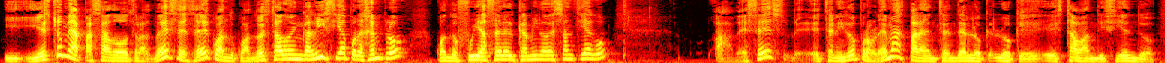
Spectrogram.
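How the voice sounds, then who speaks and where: A man's voice: mid-range voice, big pitch swings, fairly quick, a little mellow, slightly rough. A man teaching Spanish in a casual, rambling monologue. He speaks straight to his listeners, drifts off topic and laughs at himself when he loses his thread. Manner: addresses listeners directly.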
